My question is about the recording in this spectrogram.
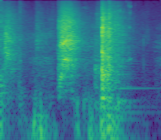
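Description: Glass-paned exterior door swung shut: a swish as it moves, then a sharp knock as it closes against the frame just over a second in.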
